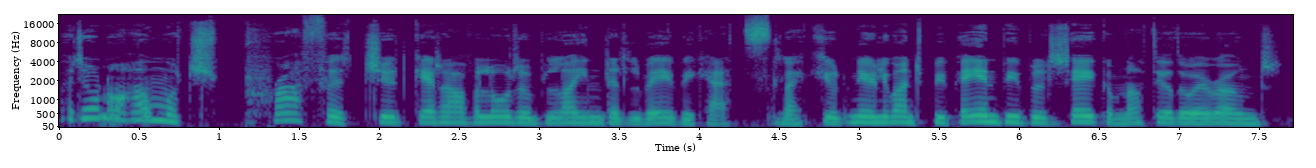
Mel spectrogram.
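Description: A woman's voice: lowish voice, fairly quick, few pauses, clean tone, dry recording, lightly acted. Woman acting as cheeky irish girl best friend in a radio play, wry teasing, dry studio sound. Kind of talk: audio drama acting.

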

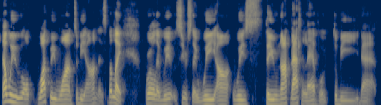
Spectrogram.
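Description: Young guy, bright tight voice, dry close mic, stumbles over his words, says bro a lot. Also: mid-range voice, normal speed, no room sound. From Vietnam. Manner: excitable, stammering restarts, swearing, lots of "bro". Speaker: guest comedian. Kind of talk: casual podcast chat.

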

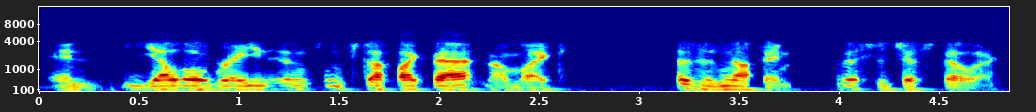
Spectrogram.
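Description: A man with a lowish voice chats in a relaxed, storytelling way, often quoting what he was thinking. He comes through a thin, phone-like line, and the sound is dry. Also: moderate pace, dry recording. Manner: laid-back storytelling, quotes his own thoughts. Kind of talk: casual chat.

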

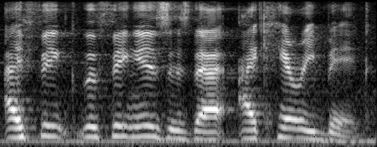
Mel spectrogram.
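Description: A woman co-hosting a casual podcast chat, talking bluntly and frankly in a deep, heavy voice she keeps a little higher than her natural one. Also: moderate pace, a bit bright, a little hiss or hum, poor audio. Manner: blunt, frank, swears, laughs often. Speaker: podcast co-host.

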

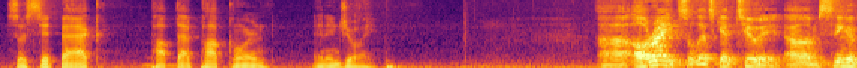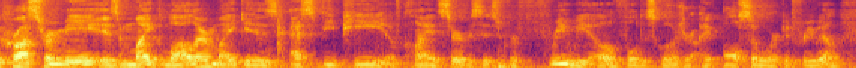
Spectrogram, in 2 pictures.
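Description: A man's voice: fairly low pitch, moderate pace, roomy sound. A man hosting a podcast, opening the episode with wry jokes and then interviewing a guest. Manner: upbeat, wry, many fillers. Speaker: podcast host. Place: large conference room with windows.

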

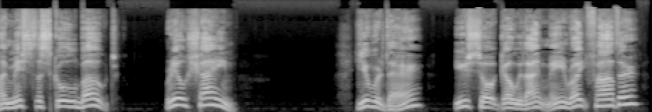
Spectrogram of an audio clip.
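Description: A carefree, cheeky young island boy, acted out by a male narrator in an audiobook. His pitch is lifted and swings about playfully. He talks in a breezy, informal way. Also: very animated, a little slow, dry recording, clean studio sound.

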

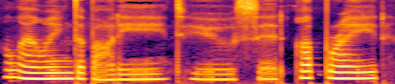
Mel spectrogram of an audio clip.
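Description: A woman leading a guided meditation in a soft, breathy, half-whispered voice, calm and gentle, with long pauses between phrases. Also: medium pitch, no echo, studio quality.

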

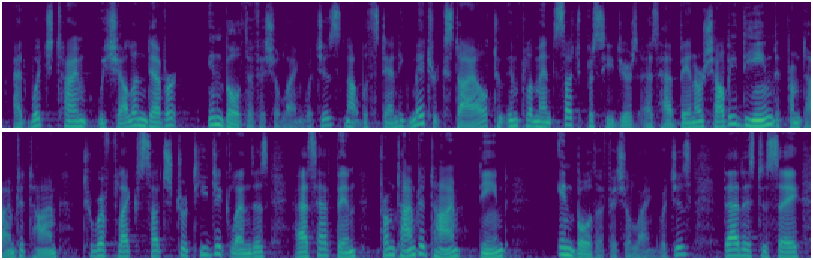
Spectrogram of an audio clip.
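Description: A man's voice: medium pitch, natural voice. An actor playing a pompous, playful male office boss in a satirical audio drama, speaking in grandiloquent phrases. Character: flamboyant, theatrical male boss of a government office.

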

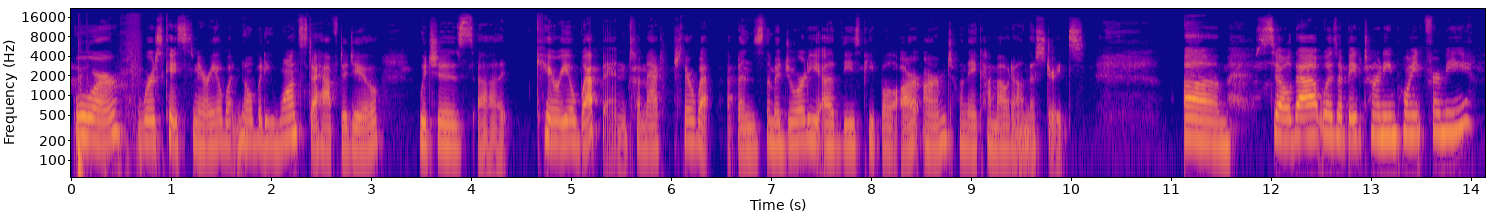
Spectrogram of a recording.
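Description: A woman speaking as an activist guest, steady and thoughtful with occasional fillers. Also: mid-range voice, normal speed. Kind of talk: casual spoken perspective.

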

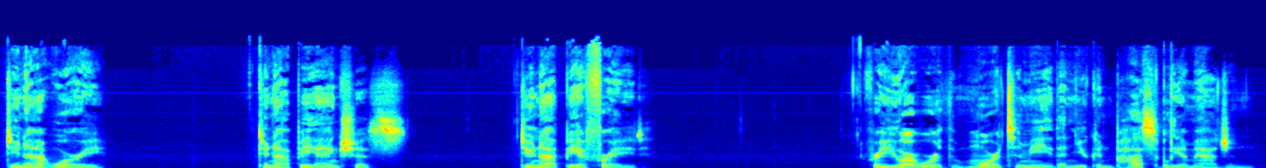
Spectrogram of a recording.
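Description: A man voicing God the Father as a tender, loving male spirit, repeating gentle affirmations. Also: deep voice, flat delivery, measured pace, creaky, pauses often, no room sound, clean studio sound.

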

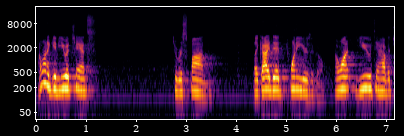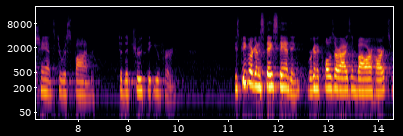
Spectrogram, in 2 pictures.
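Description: Pastor guy with a high voice doing an altar call, pleading, gets loud then goes real quiet. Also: moderate pace. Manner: urgent, pleading, swells loud then drops to a hush. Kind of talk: evangelistic altar call sermon.

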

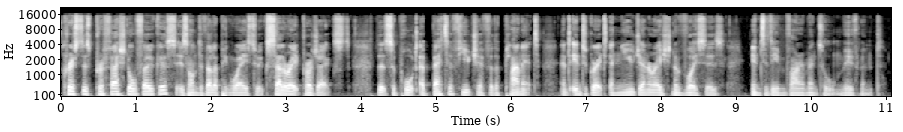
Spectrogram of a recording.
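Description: Husky sick man, podcast host, reading intro, low pitch, dry. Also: no echo. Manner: steady, reads details slowly and spells them out. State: husky from illness.

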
